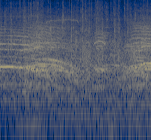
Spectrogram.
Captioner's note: crowd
